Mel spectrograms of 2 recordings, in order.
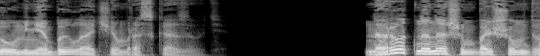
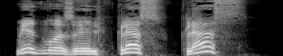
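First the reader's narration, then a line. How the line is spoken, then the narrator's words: Cry out. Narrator (Russian): вскрикнет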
